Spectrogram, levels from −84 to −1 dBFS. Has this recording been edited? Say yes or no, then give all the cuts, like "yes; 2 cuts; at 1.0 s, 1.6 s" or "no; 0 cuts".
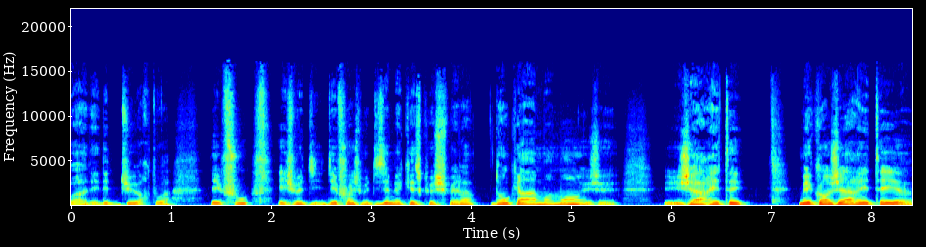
no; 0 cuts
